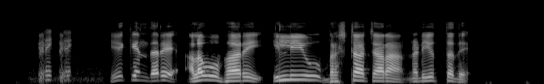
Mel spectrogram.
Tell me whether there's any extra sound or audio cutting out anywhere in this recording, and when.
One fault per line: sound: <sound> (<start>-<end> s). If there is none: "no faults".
sound: laugh (0.4-0.7 s)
